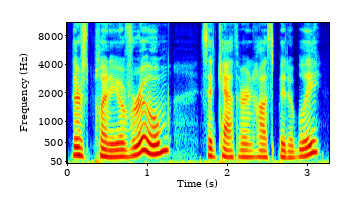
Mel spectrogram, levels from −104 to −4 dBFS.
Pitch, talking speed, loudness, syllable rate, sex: 185 Hz, 130 wpm, -16 LUFS, 5.5 syllables/s, female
